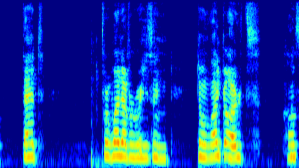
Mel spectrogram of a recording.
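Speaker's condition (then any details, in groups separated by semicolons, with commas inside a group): Cerebral palsy; mild left side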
